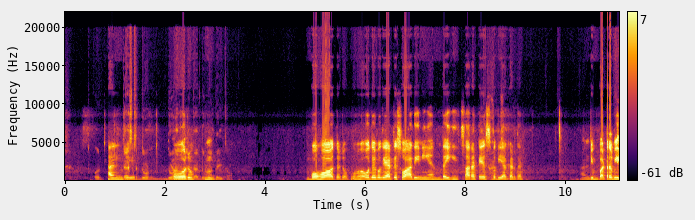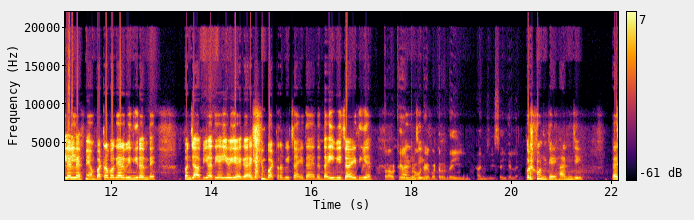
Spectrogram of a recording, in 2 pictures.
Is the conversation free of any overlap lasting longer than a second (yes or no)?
yes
